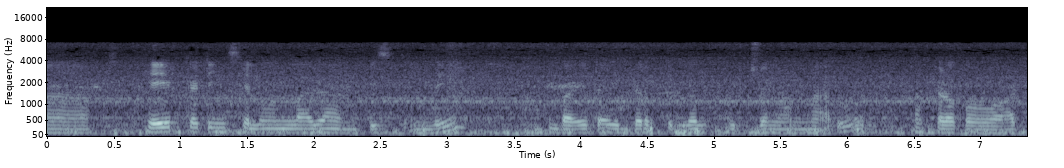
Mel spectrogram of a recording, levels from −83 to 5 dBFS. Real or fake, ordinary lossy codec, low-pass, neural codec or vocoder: real; MP3, 32 kbps; 7.2 kHz; none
